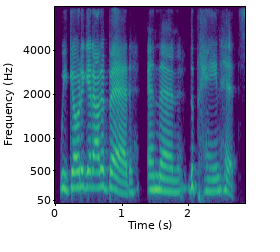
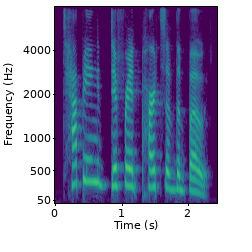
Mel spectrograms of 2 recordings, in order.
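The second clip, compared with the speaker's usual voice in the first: ordinary talk, nothing marked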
